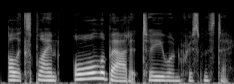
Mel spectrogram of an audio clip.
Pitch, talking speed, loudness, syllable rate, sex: 200 Hz, 255 wpm, -17 LUFS, 6.3 syllables/s, female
